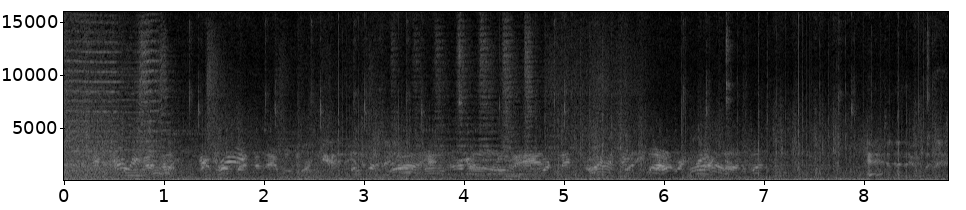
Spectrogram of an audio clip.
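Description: Battle sounds in the strategy video game R.U.S.E., with rolling artillery and gunfire rumbling beneath steady radio-style unit voices and layered effects throughout.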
